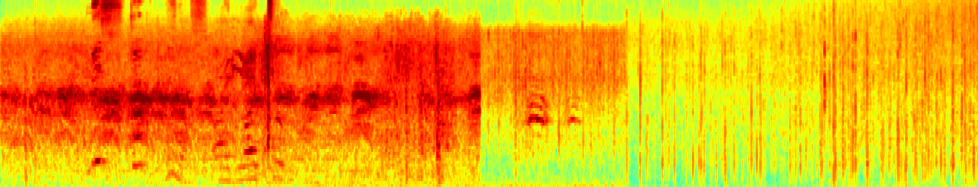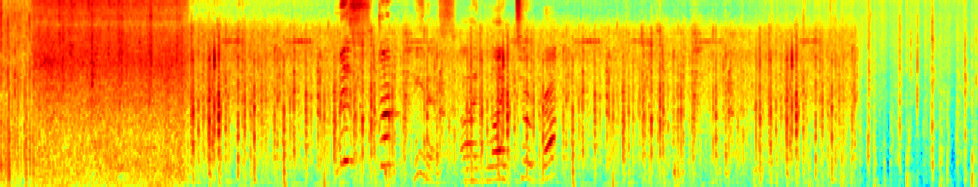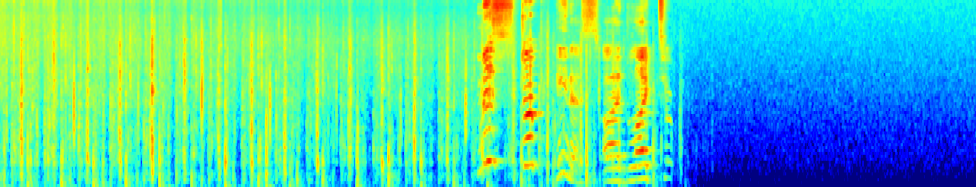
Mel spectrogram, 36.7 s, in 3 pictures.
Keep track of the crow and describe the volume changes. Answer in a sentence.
The loudness of the crow stays about the same.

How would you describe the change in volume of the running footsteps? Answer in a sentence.
The volume of the running footsteps goes down.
